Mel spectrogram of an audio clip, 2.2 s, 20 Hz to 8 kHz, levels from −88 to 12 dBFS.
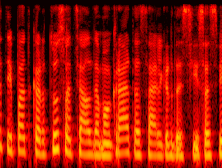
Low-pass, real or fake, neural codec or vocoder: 7.2 kHz; real; none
